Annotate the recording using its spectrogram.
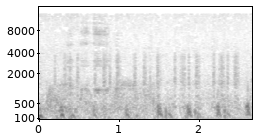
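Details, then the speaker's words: Rhythmic, fairly quick whooshing thumps of a fetal heartbeat on a monitor in a dubbed TV drama scene, parents listening; fetal heartbeat, fictional. "Escucha el maravilloso sonido que sale del corazón de nuestro pequeño. Es que... me emociona."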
